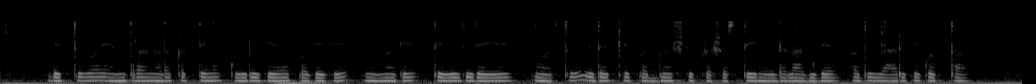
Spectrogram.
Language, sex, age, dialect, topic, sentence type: Kannada, female, 36-40, Mysore Kannada, agriculture, question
